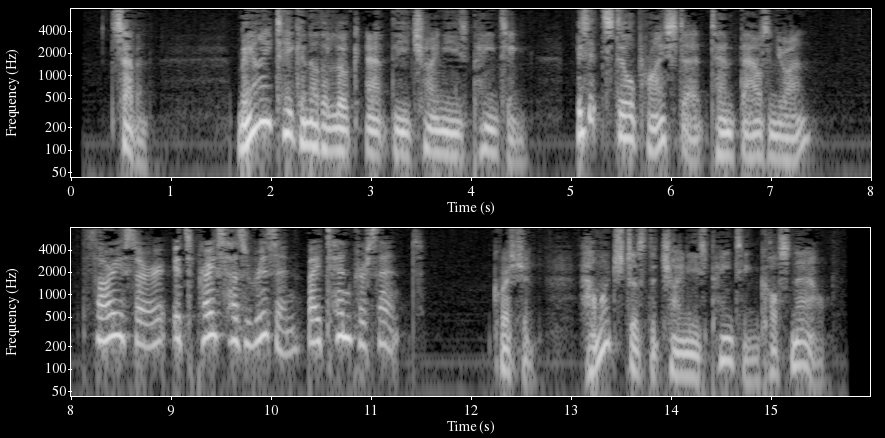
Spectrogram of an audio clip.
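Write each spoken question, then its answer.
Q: How much does the Chinese painting cost now?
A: 11,000 yuan.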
